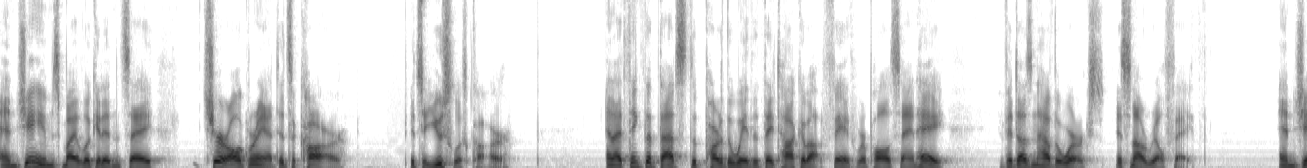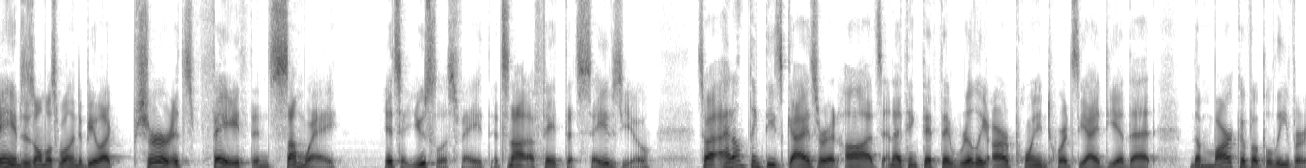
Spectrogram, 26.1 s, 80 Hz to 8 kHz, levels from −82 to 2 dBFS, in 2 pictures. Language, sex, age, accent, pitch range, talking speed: English, male, 30-49, American, 105-125 Hz, 225 wpm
